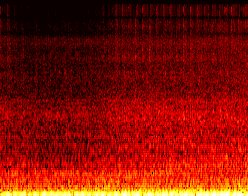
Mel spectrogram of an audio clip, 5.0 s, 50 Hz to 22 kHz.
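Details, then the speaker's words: V8 after switching from failed flat tappet to roller cam and lifters: deep even burble idling about 900 rpm, vacuum advance connected, 14° initial, 34° total timing, no blow-by, quiet lifters, no tick or knock; healthy idle. "Pretty impressed at how quiet these lifters are. Got no blow by. Idle about 900, and the vacuum advance is hooked up."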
